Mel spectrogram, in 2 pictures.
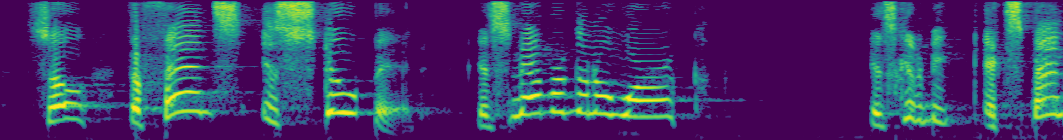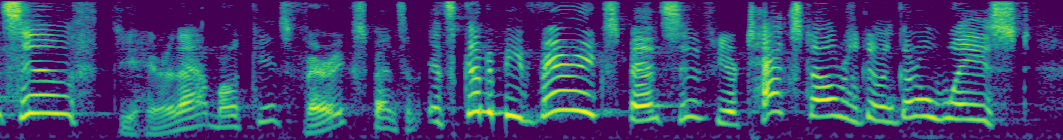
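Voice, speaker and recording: This is a cartoonish character voice at extremely high pitch. The pace is fairly quick. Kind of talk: casual puppet show political commentary. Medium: puppet. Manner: excitable, rambling.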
